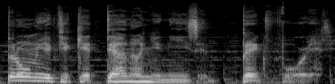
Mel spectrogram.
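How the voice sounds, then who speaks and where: A man's voice: mid-range voice, sing-song, moderate pace, soft background music, natural voice. A man voicing a cocky but cowardly teenage school bully in an anime fan audio roleplay. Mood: taunting.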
